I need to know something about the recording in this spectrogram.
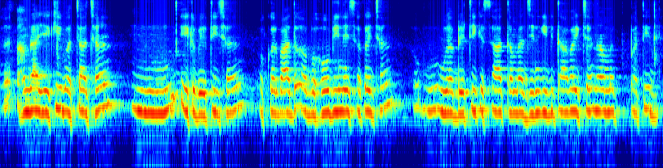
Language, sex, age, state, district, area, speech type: Maithili, female, 30-45, Bihar, Samastipur, urban, spontaneous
